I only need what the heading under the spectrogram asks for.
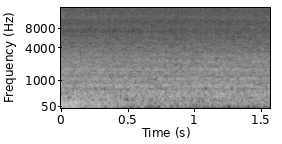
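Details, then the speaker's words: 2004 Chevy Venture wheelchair van, 195k miles, 3.4 V6, hood open: short stretch of smooth, even idle with steady rumble, no knocks or misses, good response; no check engine light; tiny oil pan gasket drip noted. "underneath the hood has a 3.4 v6 engine idle smoothly sounds good good response time"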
